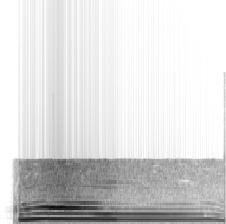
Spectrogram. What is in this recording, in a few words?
cat; vapesquared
